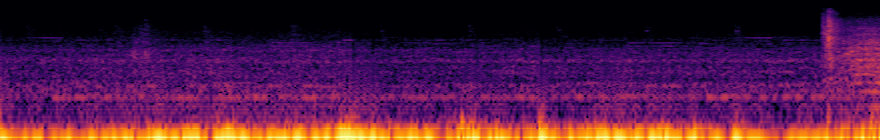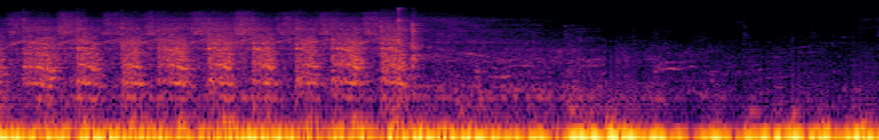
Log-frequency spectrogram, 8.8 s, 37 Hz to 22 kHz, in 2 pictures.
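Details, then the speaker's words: Rebuilt Nissan KA24DET engine, cranks but won't start: the starter spins in an even rhythm for a couple of seconds but it never catches. A spark test on the cylinder one plug wire shows still no spark; the distributor and coil connectors have been tested. "we still don't have spark okay all right so it's dark already um hopefully i found the problem but um didn't get sparked earlier"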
